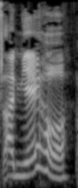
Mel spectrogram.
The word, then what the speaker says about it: añejo: Is that how you pronounce it? I don't even know. – Yeah, it's añejo.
